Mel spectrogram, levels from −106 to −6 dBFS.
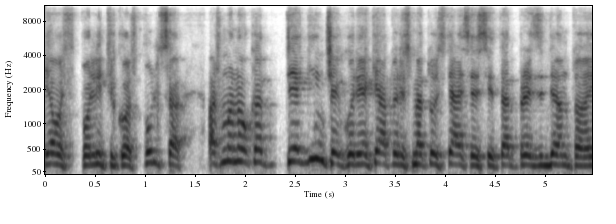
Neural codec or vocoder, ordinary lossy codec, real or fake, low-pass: none; Opus, 16 kbps; real; 9.9 kHz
